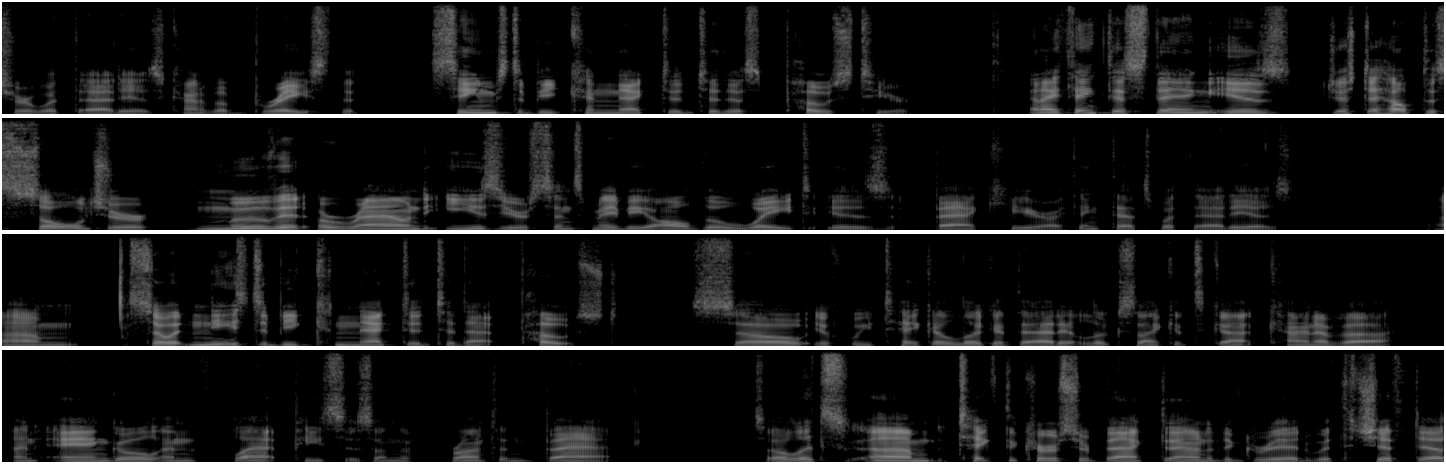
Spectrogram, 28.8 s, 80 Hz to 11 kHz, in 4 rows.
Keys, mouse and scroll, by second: 0.3-0.6 scroll down 2, 0.6 shift+middle click, 1.1 middle click, 2.4 middle click, 5.5 scroll down 2, 5.8 shift+middle click, 14.0 middle click, 17.0 middle click, 18.0 scroll up 3, 18.3 middle click, 18.8-19.2 scroll up 1, 19.2 middle click, 25.2-25.6 scroll down 4, 25.6 shift+middle click, 26.5 shift+s, 27.3 shift+middle click, 27.9 scroll down 2.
